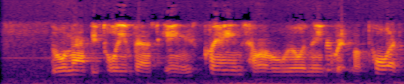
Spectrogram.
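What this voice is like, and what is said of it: Unconvincing fake accent. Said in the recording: “what a bad accent that is? ... it's totally fake.”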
